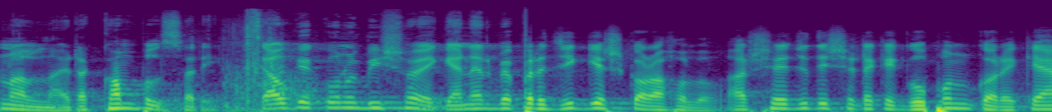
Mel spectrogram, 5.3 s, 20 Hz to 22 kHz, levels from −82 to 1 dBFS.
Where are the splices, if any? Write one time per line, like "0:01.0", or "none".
0:01.2

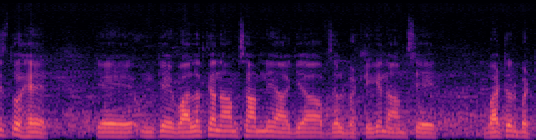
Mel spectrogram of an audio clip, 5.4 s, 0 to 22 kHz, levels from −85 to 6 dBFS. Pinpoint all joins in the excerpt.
none

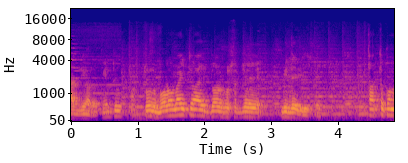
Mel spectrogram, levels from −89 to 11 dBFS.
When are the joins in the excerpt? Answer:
0:00.9

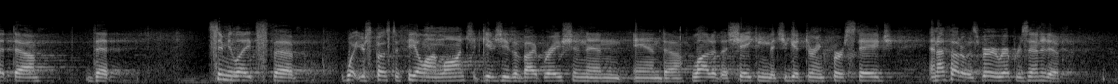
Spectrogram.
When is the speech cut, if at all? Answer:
none

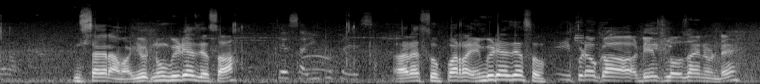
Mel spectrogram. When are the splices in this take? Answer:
0:05.7

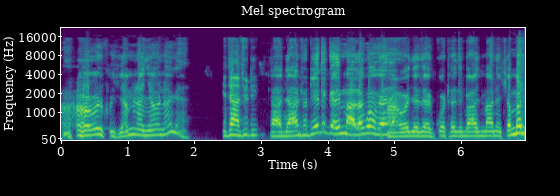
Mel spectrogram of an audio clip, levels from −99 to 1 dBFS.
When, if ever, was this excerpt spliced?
0:05.0

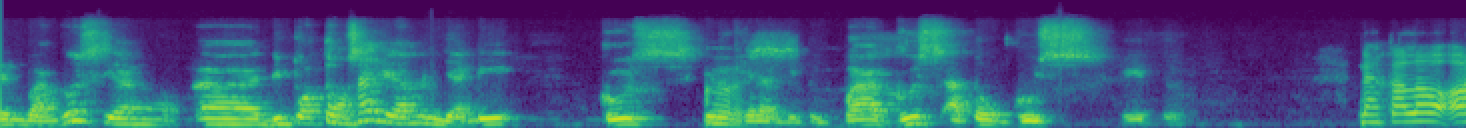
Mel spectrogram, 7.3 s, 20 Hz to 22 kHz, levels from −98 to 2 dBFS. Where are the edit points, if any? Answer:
none

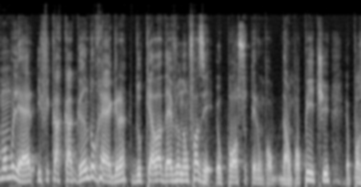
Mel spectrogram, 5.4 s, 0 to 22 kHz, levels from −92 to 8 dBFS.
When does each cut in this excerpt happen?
0:02.0

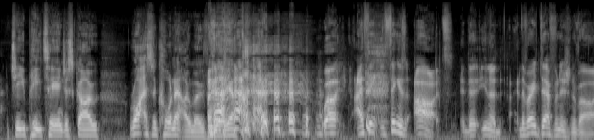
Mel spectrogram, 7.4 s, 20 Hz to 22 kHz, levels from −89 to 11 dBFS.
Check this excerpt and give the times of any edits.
none

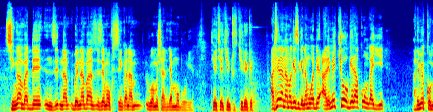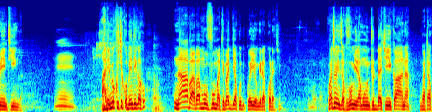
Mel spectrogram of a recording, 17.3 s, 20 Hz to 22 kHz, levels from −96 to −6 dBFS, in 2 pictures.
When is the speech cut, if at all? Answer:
none

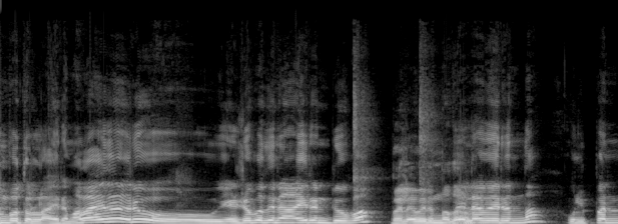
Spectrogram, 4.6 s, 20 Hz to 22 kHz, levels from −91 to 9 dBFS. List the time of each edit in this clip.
none

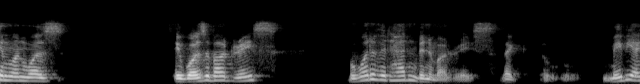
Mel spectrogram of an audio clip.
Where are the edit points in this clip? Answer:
0:01.6

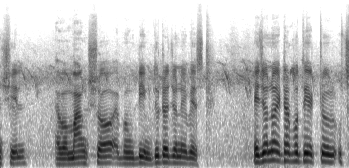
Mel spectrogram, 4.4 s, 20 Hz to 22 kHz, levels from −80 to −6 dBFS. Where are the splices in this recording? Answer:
none

